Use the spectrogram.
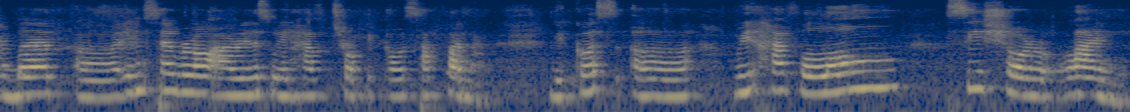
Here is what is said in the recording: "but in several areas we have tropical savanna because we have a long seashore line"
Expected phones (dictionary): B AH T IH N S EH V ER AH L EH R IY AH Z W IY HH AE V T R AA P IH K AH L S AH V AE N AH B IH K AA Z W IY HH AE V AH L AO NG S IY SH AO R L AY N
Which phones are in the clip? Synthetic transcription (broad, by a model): B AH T IH N S EH V ER AH L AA R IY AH S W IY HH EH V T R AA P IH K AH L S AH F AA N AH B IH K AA S W IY HH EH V AH L AO NG S IY SH AO R L AY N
